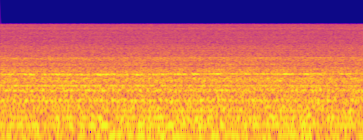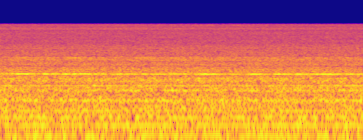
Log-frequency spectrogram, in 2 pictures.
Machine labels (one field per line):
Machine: fan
